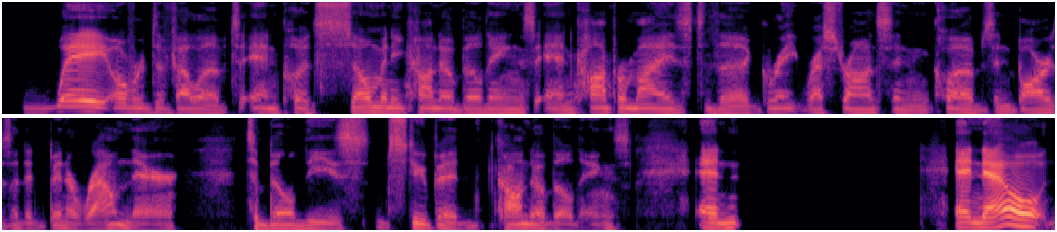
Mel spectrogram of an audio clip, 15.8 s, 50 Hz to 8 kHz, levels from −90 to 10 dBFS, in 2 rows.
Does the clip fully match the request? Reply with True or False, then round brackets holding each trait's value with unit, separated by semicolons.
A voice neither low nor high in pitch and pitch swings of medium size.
False (100 Hz; 3.4 semitones)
